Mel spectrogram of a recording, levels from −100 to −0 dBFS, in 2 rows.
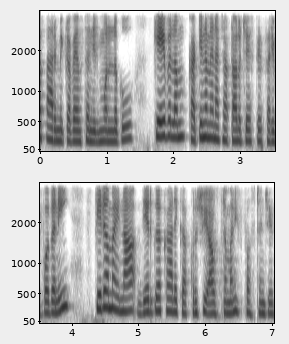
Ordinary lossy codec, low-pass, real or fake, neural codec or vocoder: none; 3.6 kHz; fake; codec, 16 kHz, 1 kbps, X-Codec, WavLM features, trained on Multilingual LibriSpeech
